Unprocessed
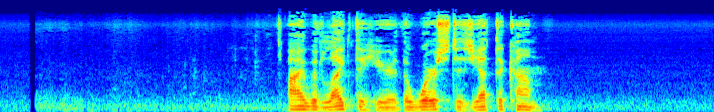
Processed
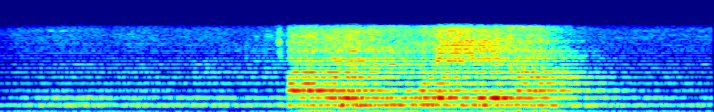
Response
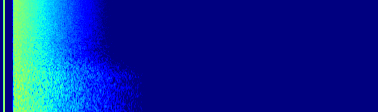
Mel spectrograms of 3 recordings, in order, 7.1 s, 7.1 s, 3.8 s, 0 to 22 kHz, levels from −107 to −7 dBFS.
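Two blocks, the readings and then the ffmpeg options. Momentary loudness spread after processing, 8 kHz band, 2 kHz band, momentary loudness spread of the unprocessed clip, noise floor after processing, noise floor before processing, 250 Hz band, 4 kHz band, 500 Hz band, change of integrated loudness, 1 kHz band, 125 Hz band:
10 LU, −1.5 dB, +8.0 dB, 9 LU, −61 dBFS, −66 dBFS, +2.0 dB, +8.0 dB, +8.5 dB, +5.0 dB, +10.0 dB, below −25 dB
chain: -filter_complex "[0:a]aresample=16000,acrusher=bits=4:mode=log:mix=0:aa=0.000001,aresample=44100[link_01];[1:a]atrim=start_sample=2205[link_02];[link_01][link_02]afir=irnorm=-1:irlink=0,afftfilt=real='re*3.46*eq(mod(b,12),0)':imag='im*3.46*eq(mod(b,12),0)':win_size=2048:overlap=0.75,volume=7dB"

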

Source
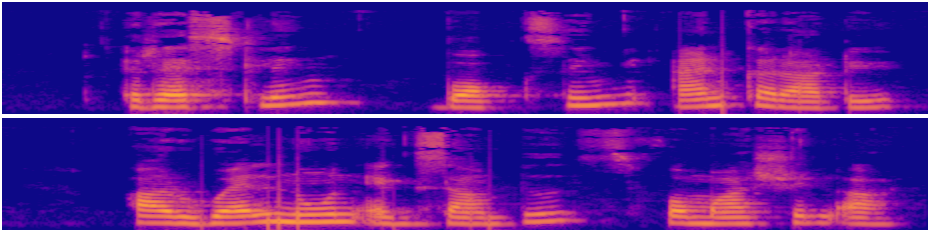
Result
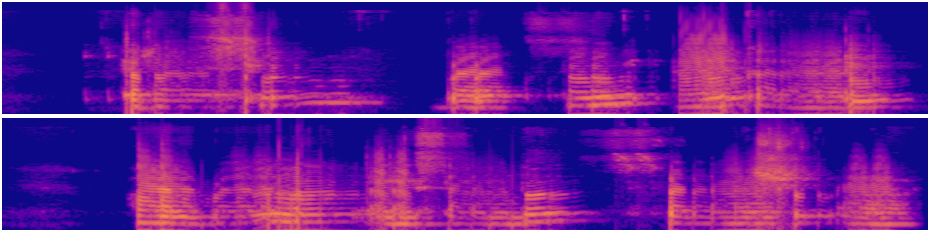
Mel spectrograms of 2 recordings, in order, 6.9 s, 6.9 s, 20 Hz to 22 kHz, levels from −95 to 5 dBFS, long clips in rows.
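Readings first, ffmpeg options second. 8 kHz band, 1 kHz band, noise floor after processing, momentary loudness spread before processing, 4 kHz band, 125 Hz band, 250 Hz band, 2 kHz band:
−3.5 dB, −8.0 dB, −85 dBFS, 13 LU, +7.0 dB, −4.5 dB, −9.0 dB, +6.5 dB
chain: -af "acontrast=82,equalizer=frequency=125:width_type=o:width=1:gain=4,equalizer=frequency=250:width_type=o:width=1:gain=-11,equalizer=frequency=500:width_type=o:width=1:gain=10,equalizer=frequency=1000:width_type=o:width=1:gain=-10,equalizer=frequency=2000:width_type=o:width=1:gain=8,equalizer=frequency=4000:width_type=o:width=1:gain=10,equalizer=frequency=8000:width_type=o:width=1:gain=-10,acompressor=threshold=-18dB:ratio=5,aeval=exprs='0.562*(cos(1*acos(clip(val(0)/0.562,-1,1)))-cos(1*PI/2))+0.178*(cos(7*acos(clip(val(0)/0.562,-1,1)))-cos(7*PI/2))':channel_layout=same,aecho=1:1:86:0.422,aeval=exprs='val(0)*pow(10,-20*(0.5-0.5*cos(2*PI*2.2*n/s))/20)':channel_layout=same"

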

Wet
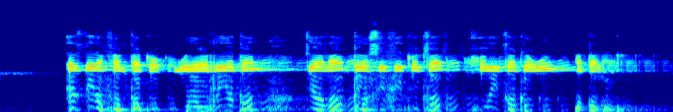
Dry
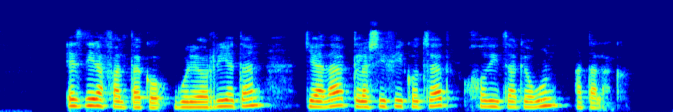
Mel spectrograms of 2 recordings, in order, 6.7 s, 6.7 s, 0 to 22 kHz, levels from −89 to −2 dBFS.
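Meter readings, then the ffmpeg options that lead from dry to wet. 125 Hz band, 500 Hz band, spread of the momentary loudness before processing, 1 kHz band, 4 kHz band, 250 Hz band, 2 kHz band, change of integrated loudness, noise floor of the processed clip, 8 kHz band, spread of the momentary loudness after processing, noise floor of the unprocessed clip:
−14.0 dB, −32.0 dB, 11 LU, below −30 dB, −3.0 dB, −27.5 dB, +14.5 dB, −3.5 dB, −77 dBFS, can't be measured, 8 LU, below −85 dBFS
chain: -filter_complex "[0:a]afftfilt=real='real(if(lt(b,272),68*(eq(floor(b/68),0)*1+eq(floor(b/68),1)*0+eq(floor(b/68),2)*3+eq(floor(b/68),3)*2)+mod(b,68),b),0)':imag='imag(if(lt(b,272),68*(eq(floor(b/68),0)*1+eq(floor(b/68),1)*0+eq(floor(b/68),2)*3+eq(floor(b/68),3)*2)+mod(b,68),b),0)':win_size=2048:overlap=0.75,equalizer=frequency=94:width_type=o:width=0.31:gain=9,acompressor=threshold=-27dB:ratio=4,asplit=2[link_01][link_02];[link_02]adelay=182,lowpass=frequency=4800:poles=1,volume=-16dB,asplit=2[link_03][link_04];[link_04]adelay=182,lowpass=frequency=4800:poles=1,volume=0.48,asplit=2[link_05][link_06];[link_06]adelay=182,lowpass=frequency=4800:poles=1,volume=0.48,asplit=2[link_07][link_08];[link_08]adelay=182,lowpass=frequency=4800:poles=1,volume=0.48[link_09];[link_03][link_05][link_07][link_09]amix=inputs=4:normalize=0[link_10];[link_01][link_10]amix=inputs=2:normalize=0"

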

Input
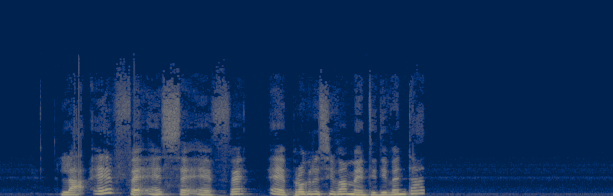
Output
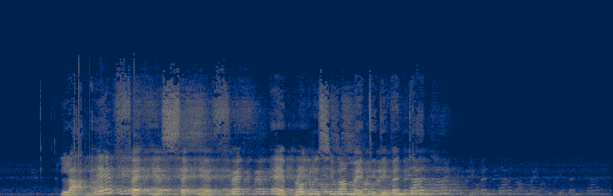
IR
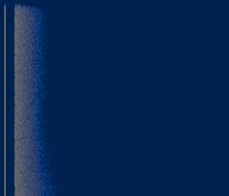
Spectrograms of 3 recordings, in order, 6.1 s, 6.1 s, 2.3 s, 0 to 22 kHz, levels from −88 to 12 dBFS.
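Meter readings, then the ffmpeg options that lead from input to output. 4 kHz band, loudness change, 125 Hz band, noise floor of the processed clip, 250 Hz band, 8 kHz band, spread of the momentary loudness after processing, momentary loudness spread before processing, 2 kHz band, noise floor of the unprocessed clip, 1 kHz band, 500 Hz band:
+1.0 dB, +3.0 dB, +1.5 dB, −65 dBFS, +1.5 dB, +0.5 dB, 7 LU, 6 LU, +1.0 dB, −67 dBFS, +5.0 dB, +5.0 dB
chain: -filter_complex "[0:a]equalizer=frequency=630:width_type=o:width=1.2:gain=5.5,asplit=2[link_01][link_02];[link_02]adelay=883,lowpass=frequency=2300:poles=1,volume=-24dB,asplit=2[link_03][link_04];[link_04]adelay=883,lowpass=frequency=2300:poles=1,volume=0.35[link_05];[link_01][link_03][link_05]amix=inputs=3:normalize=0,asplit=2[link_06][link_07];[1:a]atrim=start_sample=2205,adelay=108[link_08];[link_07][link_08]afir=irnorm=-1:irlink=0,volume=-11.5dB[link_09];[link_06][link_09]amix=inputs=2:normalize=0"

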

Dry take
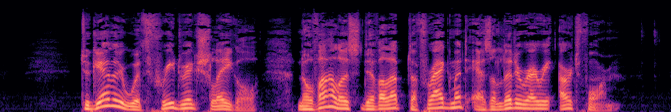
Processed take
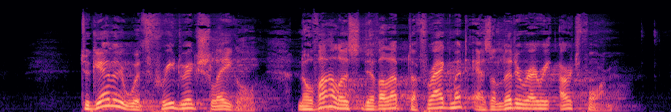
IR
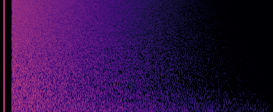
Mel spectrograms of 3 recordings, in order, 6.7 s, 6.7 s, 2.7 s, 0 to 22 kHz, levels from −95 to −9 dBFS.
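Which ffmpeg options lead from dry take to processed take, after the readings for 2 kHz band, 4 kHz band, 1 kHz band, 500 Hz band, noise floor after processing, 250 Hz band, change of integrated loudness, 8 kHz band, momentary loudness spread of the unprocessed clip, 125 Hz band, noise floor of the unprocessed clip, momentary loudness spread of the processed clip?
+1.0 dB, +1.0 dB, +1.0 dB, +1.0 dB, −77 dBFS, +1.0 dB, +1.0 dB, +1.0 dB, 11 LU, +1.0 dB, −79 dBFS, 11 LU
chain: -filter_complex "[0:a]asplit=2[link_01][link_02];[1:a]atrim=start_sample=2205,afade=type=out:start_time=0.33:duration=0.01,atrim=end_sample=14994[link_03];[link_02][link_03]afir=irnorm=-1:irlink=0,volume=-17dB[link_04];[link_01][link_04]amix=inputs=2:normalize=0"

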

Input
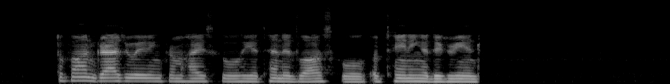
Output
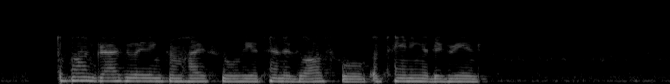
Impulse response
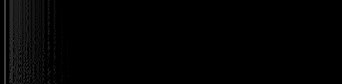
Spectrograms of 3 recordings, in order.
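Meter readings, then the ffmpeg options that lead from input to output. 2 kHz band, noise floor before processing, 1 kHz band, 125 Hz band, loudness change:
−15.0 dB, −70 dBFS, −14.0 dB, −6.0 dB, −9.5 dB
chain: -filter_complex "[0:a]equalizer=frequency=170:width_type=o:width=0.64:gain=12,acompressor=threshold=-29dB:ratio=8,asoftclip=type=hard:threshold=-24dB,acrossover=split=170|1800[link_01][link_02][link_03];[link_01]acompressor=threshold=-48dB:ratio=4[link_04];[link_02]acompressor=threshold=-44dB:ratio=4[link_05];[link_03]acompressor=threshold=-52dB:ratio=4[link_06];[link_04][link_05][link_06]amix=inputs=3:normalize=0,asplit=2[link_07][link_08];[1:a]atrim=start_sample=2205,afade=type=out:start_time=0.15:duration=0.01,atrim=end_sample=7056,asetrate=29547,aresample=44100[link_09];[link_08][link_09]afir=irnorm=-1:irlink=0,volume=-10.5dB[link_10];[link_07][link_10]amix=inputs=2:normalize=0,volume=3dB" -ar 8000 -c:a libopencore_amrnb -b:a 5150

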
